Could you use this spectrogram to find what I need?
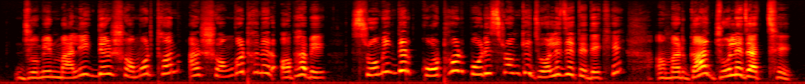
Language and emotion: Bengali, angry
